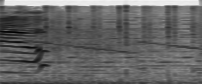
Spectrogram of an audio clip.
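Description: A cartoon kitten character's crying wail, falling in pitch and ending with a short upward catch just under half a second in, over background music.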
